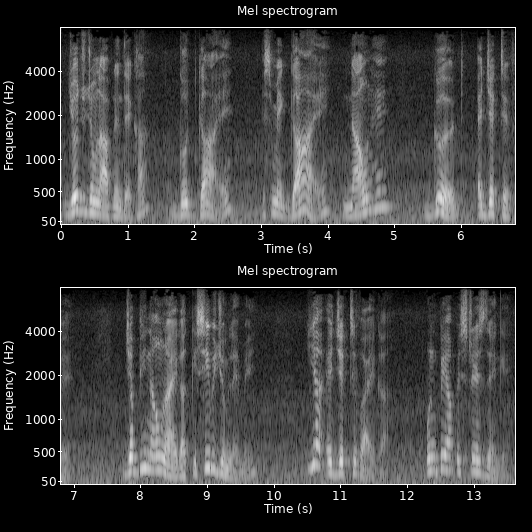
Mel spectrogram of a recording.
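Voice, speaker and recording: A man teaching spoken English, explaining slowly and repeating example sentences for practice. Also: on the high side, sing-song, a little hiss or hum.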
